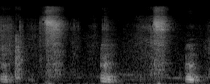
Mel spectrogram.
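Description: Short, breathy human vocal noises in quick separate bursts, about two a second, some with a sharp hissing 'ts' sound, just before singing starts.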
